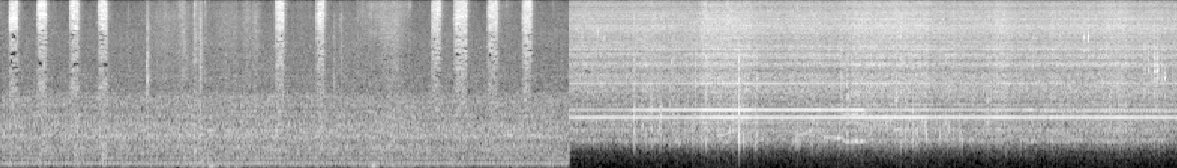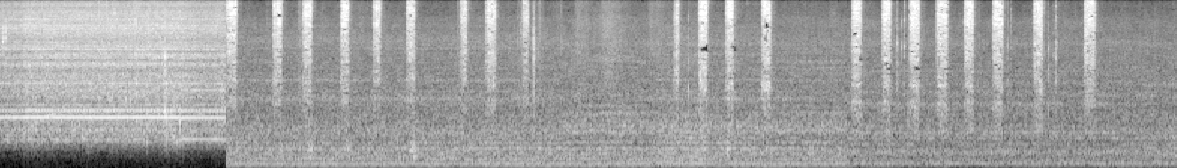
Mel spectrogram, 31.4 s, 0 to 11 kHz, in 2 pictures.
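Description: Rust-Oleum aerosol spray can being sprayed onto a truck's rusty undercarriage in short hissing bursts, several a second and in groups. From about 8 to 19 seconds in, the bursts stop and a steady hiss with a faint high hum is heard instead.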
